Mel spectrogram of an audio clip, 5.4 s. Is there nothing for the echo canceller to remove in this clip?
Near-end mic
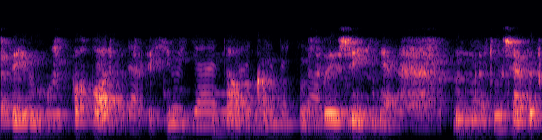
No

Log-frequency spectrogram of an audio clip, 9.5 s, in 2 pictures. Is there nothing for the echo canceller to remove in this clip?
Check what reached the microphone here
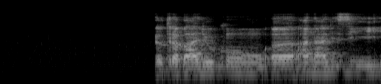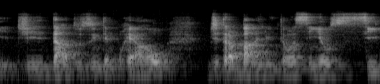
Yes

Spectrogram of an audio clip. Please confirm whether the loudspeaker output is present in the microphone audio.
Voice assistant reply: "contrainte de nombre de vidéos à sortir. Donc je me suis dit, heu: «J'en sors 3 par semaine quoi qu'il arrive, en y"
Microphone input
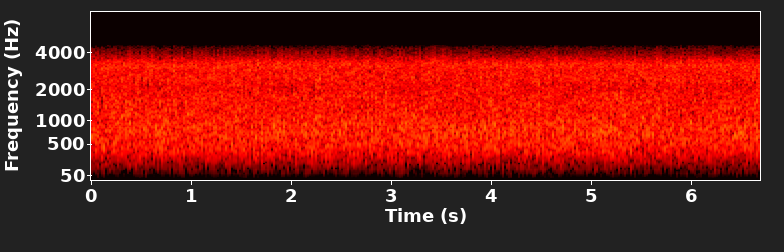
No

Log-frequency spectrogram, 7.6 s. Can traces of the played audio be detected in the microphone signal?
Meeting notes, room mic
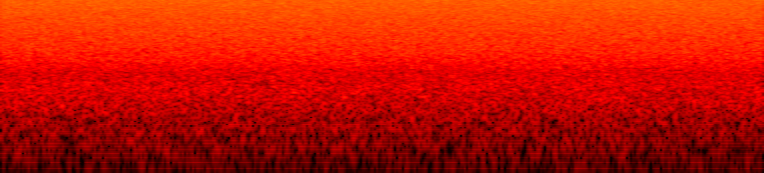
No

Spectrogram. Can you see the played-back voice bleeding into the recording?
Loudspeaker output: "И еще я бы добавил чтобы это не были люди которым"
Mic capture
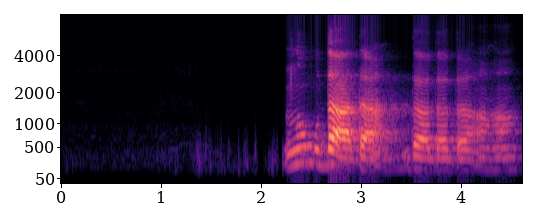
No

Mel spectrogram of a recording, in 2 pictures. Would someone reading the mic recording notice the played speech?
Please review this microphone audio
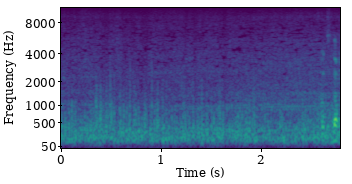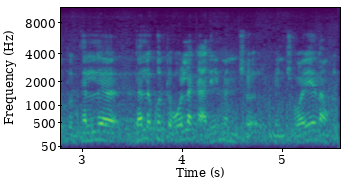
No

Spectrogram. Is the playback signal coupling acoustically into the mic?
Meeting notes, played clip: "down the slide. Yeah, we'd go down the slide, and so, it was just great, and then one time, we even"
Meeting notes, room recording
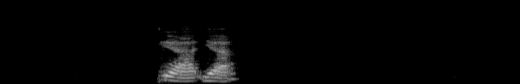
No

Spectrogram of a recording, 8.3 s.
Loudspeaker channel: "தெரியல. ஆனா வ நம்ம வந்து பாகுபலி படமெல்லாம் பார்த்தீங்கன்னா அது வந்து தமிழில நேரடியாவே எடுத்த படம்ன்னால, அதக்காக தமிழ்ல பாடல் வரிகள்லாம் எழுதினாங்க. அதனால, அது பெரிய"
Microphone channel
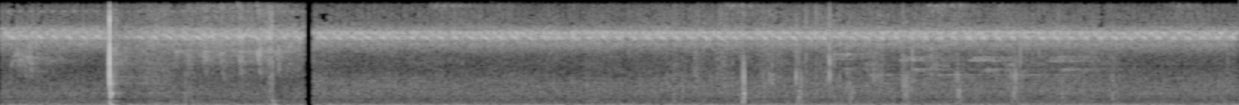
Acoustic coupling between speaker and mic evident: No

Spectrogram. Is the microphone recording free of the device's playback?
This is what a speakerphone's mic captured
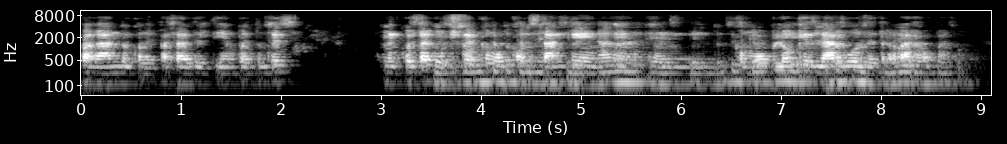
No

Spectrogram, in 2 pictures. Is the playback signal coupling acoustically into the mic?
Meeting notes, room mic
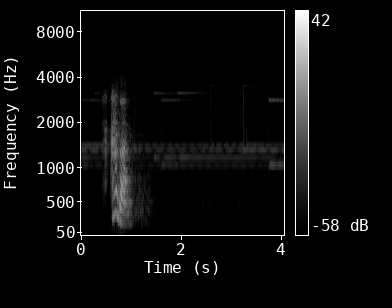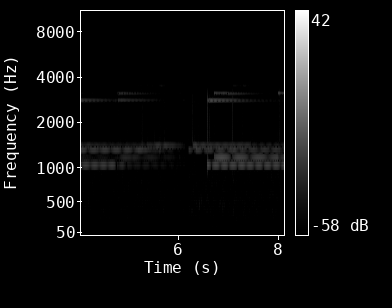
No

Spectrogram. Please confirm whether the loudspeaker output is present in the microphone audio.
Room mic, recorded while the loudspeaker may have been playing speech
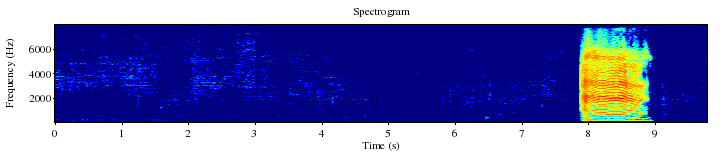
No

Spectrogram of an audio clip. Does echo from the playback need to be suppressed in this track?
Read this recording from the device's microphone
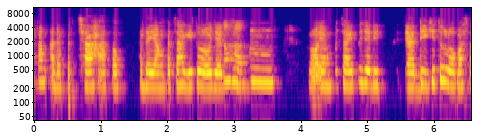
Yes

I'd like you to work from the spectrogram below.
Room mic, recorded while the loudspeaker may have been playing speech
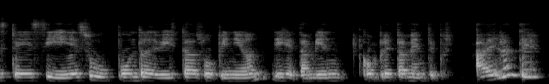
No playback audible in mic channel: No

